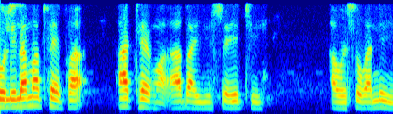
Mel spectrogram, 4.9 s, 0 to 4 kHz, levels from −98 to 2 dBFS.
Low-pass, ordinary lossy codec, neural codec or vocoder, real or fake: 3.6 kHz; none; none; real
